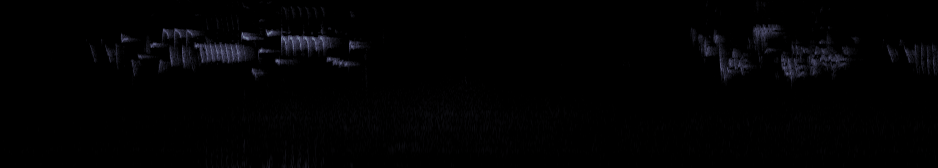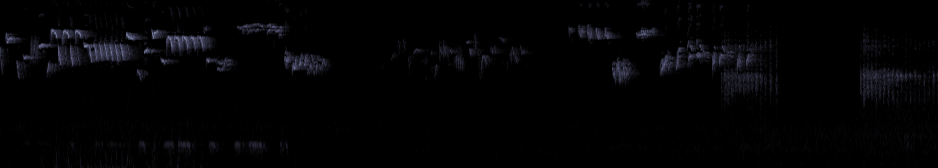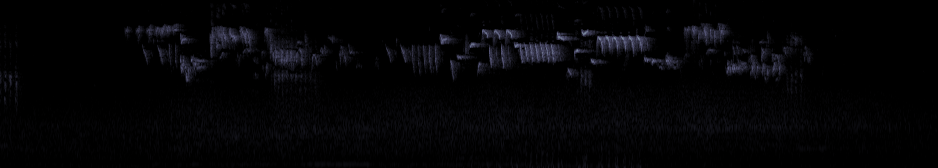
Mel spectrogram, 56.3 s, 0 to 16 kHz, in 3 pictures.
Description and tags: Dawn Lockdown 01
Dawn chorus from the back yard. Usually noisy, but the roads were quiet due to the lockdown May 2020. Manchester, UK.
ambience, field-recording, birds, nature, Dawn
